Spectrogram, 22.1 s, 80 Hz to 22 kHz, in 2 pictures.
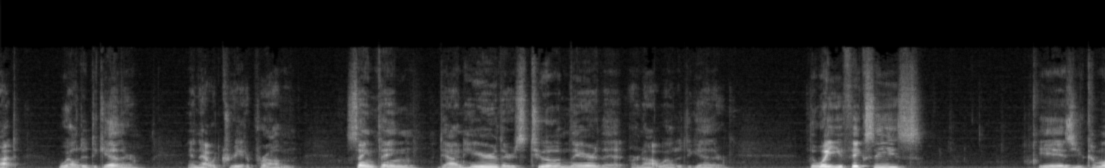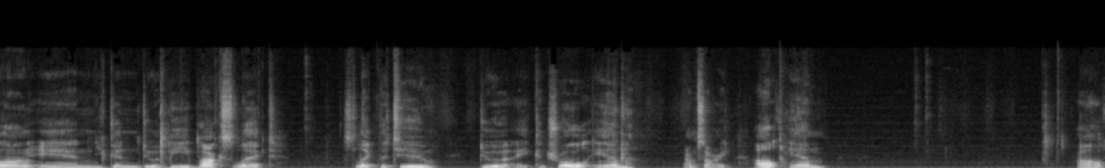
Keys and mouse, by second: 1.2-3.8 middle drag, 6.4-7.6 middle drag, 9.1 middle click, 10.8-12.7 middle drag, 12.7 b, 17.2 ctrl+m.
